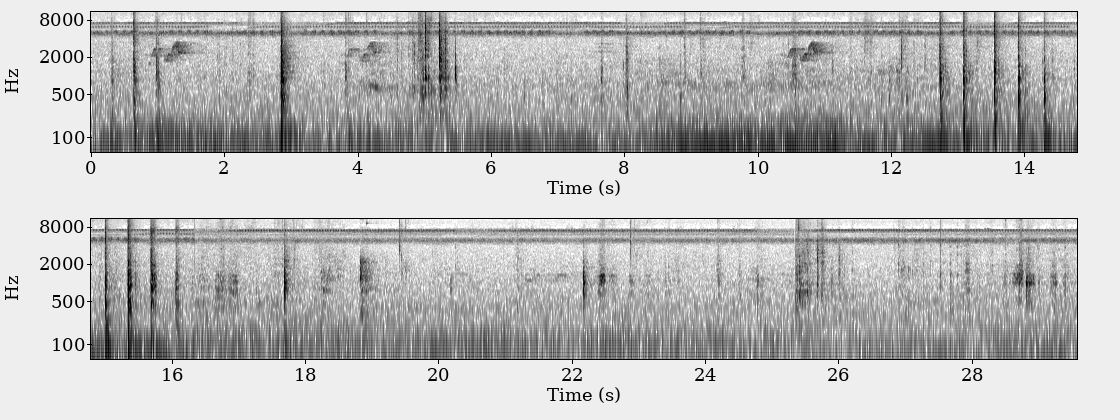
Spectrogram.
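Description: A steady, high-pitched chorus of insects, with sharp knocks and taps scattered through it and a quick run of them, about three a second, near the middle.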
